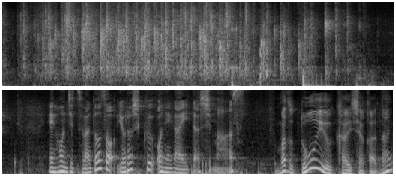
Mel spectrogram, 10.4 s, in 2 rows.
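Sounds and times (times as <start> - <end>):
audience applauding: 0.0 - 5.1
speech: 5.9 - 10.4.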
